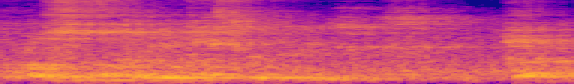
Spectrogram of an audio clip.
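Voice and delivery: urgent hushed whisper. Real, not acted. Spotting the CCTV camera.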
